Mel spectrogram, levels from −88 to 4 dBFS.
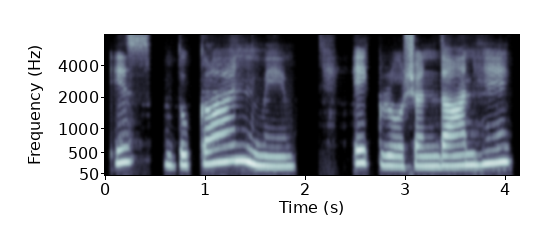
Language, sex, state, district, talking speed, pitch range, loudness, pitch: Hindi, female, Uttar Pradesh, Saharanpur, 85 wpm, 215-285 Hz, -15 LUFS, 235 Hz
